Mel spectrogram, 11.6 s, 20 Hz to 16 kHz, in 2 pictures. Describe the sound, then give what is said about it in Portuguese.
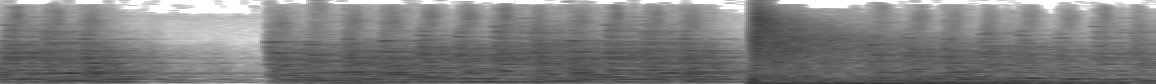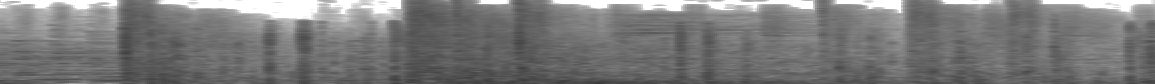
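Heavy explosions of an artillery bombardment across the Somme front in July 1916, at dawn. A few sudden loud blasts break in and merge into a dense, continuous roar of rumbling detonations with no pauses. “volta das seis e meia da manhã, eclodiu um bombardeio sem paralelo contra toda o fronte, desde o norte do Acre até o sul do Somme”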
